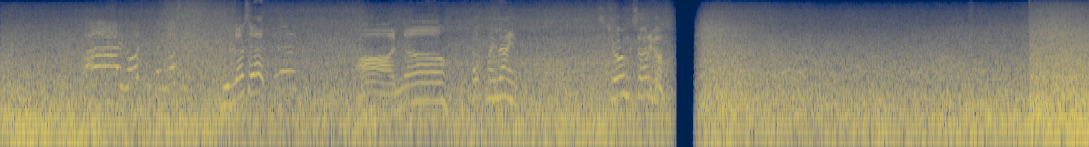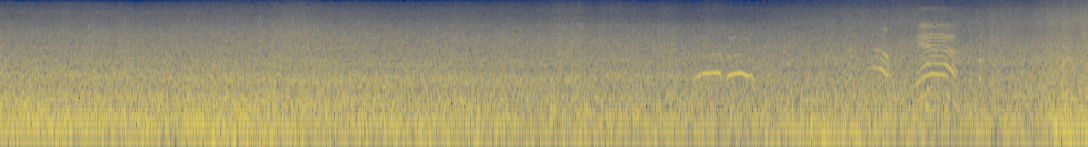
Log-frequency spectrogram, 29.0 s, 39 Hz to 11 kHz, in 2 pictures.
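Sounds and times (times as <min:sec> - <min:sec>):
wind buffeting microphone: 0:00.0 - 0:29.0
surf breaking on rocks: 0:13.6 - 0:29.0.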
